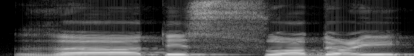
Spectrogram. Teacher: الف اور لام کو نہ پڑھیں گے بلکہ بعد والے حرف سے ملا کر پڑھیں گے۔ صاد یا حروف شمسی میں سے ہے اور صاد سے پہلے الف اور لام آ رہے ہیں، اس لیے الف اور لام کو نہ پڑھیں گے بلکہ بعد والے حرف سے ملا کر پڑھیں گے۔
